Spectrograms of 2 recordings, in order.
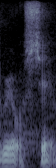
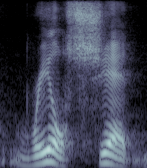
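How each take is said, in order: First: Said in the usual way. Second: Loud, drawn-out, raised-pitch outburst; loud exclamation. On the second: Retold or imitated. Reacting to what she just said, loud exclamation. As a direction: blurt it out much louder.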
